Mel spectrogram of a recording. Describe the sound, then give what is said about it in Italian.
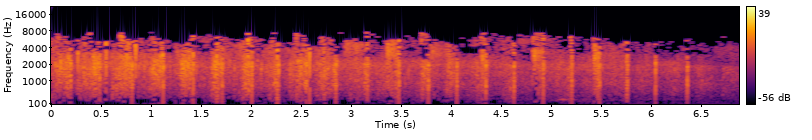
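A group applauds for Sara Curtis, with steady, dense clapping that runs for about seven seconds at an even level. Sharp individual claps stand out in the crackling wash, and no one speaks. “Un applauso anche a Sara.”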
